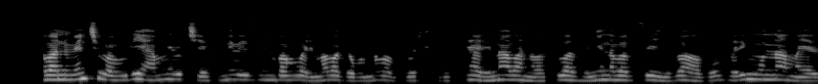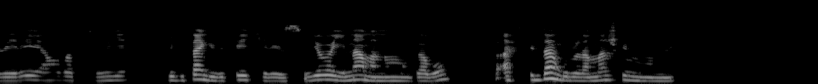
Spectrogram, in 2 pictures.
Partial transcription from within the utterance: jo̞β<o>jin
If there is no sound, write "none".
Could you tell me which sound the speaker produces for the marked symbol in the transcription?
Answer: o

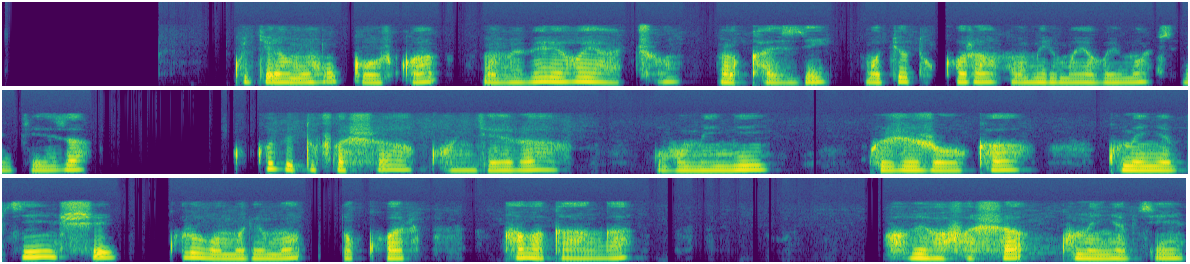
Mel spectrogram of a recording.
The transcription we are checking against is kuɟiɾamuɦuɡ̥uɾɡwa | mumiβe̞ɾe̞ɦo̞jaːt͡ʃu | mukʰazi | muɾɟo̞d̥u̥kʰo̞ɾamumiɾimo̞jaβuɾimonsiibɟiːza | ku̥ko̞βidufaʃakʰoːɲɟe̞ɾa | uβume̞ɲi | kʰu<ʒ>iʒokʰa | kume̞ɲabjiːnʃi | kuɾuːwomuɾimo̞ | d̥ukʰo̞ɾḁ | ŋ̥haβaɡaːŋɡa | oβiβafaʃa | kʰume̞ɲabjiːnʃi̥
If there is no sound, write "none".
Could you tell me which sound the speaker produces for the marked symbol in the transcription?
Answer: ʒ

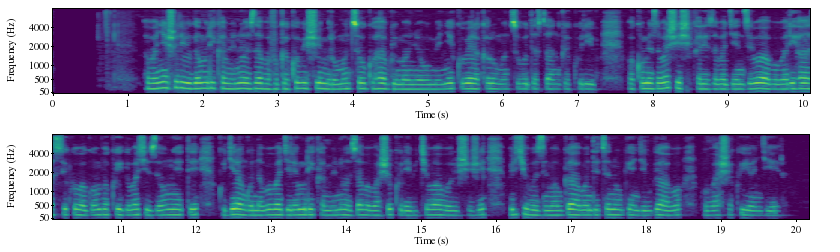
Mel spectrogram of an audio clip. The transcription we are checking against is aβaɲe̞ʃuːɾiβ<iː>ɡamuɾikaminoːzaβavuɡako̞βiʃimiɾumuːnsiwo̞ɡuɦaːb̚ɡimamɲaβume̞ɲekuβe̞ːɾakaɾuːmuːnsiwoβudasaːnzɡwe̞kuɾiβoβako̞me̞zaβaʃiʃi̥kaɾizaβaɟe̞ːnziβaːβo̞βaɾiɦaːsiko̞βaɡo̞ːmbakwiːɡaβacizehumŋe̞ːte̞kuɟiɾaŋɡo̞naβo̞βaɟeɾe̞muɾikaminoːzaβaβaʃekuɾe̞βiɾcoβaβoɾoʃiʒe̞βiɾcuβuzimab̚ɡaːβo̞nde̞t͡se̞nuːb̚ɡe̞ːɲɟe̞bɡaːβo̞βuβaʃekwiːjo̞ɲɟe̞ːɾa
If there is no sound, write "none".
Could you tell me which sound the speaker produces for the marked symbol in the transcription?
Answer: i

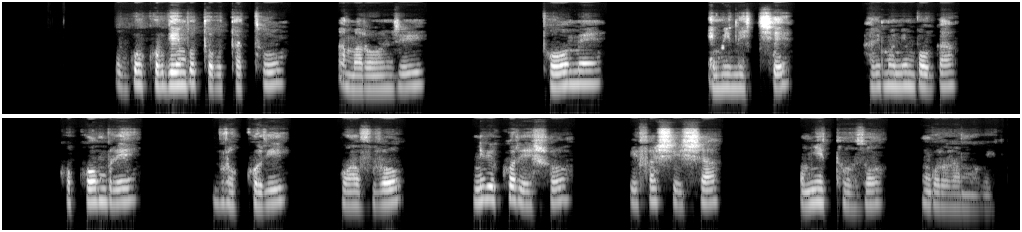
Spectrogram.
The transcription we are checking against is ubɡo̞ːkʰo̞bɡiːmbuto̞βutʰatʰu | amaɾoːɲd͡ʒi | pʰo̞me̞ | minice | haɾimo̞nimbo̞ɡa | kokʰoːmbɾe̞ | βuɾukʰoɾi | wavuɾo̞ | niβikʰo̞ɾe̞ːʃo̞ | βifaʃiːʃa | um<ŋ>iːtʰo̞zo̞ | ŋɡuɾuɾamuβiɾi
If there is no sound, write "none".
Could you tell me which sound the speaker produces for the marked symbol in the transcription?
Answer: ɲ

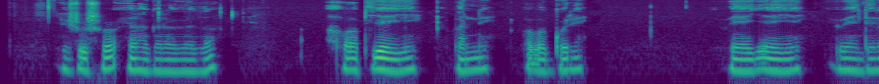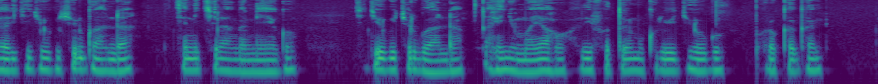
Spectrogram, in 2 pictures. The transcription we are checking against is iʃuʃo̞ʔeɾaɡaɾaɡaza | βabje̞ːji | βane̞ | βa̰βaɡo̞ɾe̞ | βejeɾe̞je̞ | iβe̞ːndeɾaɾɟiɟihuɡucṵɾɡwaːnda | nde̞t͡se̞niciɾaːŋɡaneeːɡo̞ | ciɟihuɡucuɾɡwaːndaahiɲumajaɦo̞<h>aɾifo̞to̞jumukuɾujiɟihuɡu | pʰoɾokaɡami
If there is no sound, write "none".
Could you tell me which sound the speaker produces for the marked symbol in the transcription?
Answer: h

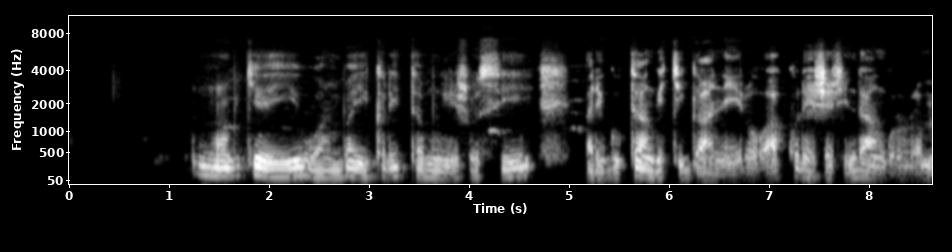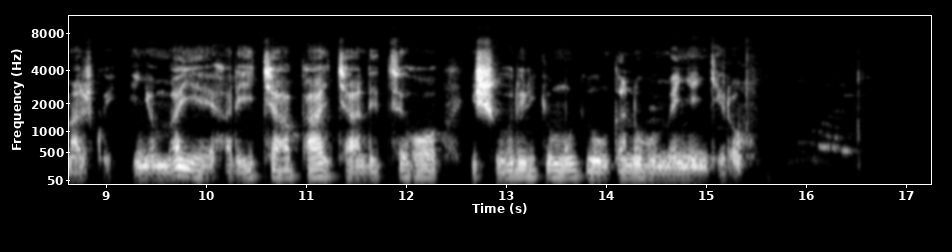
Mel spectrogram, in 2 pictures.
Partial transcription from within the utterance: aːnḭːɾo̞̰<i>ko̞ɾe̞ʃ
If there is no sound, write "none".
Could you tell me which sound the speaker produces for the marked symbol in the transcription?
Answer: a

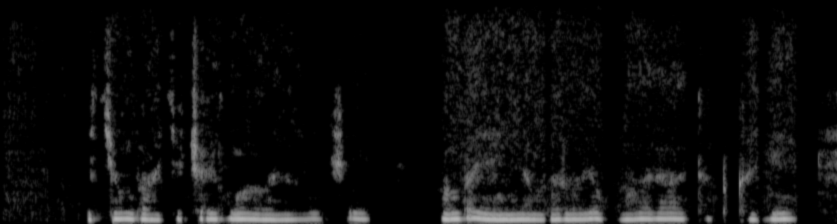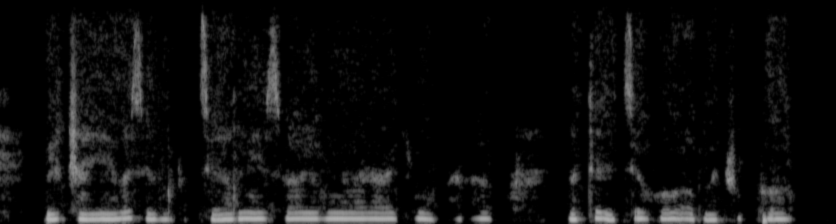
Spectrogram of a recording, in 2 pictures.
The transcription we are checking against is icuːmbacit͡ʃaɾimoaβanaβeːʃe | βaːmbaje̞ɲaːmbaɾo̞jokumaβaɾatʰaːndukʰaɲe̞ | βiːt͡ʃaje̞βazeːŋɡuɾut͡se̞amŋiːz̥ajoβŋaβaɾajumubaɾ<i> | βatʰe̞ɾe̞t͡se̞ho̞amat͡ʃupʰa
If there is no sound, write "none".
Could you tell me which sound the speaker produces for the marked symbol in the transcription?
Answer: a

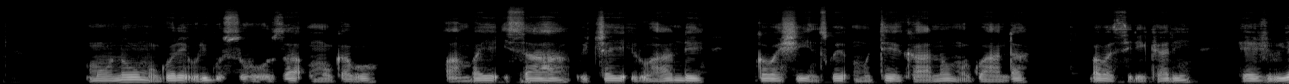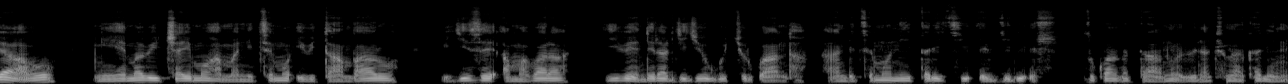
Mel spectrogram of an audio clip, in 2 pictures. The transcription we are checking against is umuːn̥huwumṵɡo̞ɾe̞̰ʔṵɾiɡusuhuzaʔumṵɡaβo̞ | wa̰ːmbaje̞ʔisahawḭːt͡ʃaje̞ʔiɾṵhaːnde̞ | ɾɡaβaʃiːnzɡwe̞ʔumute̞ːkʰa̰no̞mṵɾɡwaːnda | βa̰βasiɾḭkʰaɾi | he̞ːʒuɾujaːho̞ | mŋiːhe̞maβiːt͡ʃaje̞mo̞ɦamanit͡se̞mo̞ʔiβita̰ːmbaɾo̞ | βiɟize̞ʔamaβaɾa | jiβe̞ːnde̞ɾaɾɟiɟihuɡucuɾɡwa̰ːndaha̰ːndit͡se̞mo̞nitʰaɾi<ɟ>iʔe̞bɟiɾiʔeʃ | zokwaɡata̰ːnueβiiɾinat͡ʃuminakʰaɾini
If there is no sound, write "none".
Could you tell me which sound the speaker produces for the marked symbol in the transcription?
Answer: c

